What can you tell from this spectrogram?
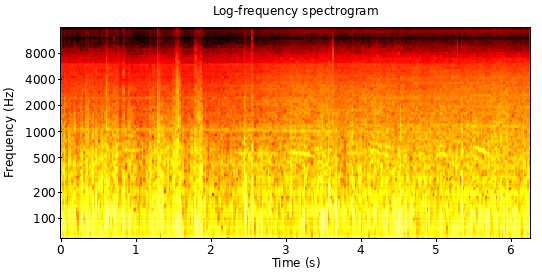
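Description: Wind buffeting the microphone of a motorcycle at road speed, a heavy, steady low rumble mixed with the bike's engine and tyre noise, with a few sharp gusty pops in the first couple of seconds.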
